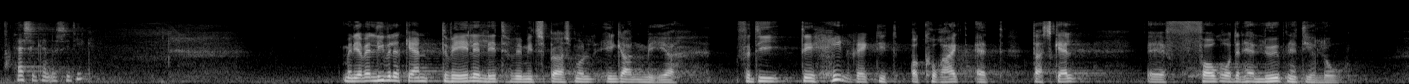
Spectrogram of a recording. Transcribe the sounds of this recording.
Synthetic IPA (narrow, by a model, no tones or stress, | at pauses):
hæsəkʰæn̥ɐsid̥iɡ̥ | menjɑʋe̝æliːʋelɡ̥æɐnəd̥ʋeːləle̝d̥ʋe̝mid̥sb̥ɶɐsmɔ̰ːle̝nɡ̥ɑ̈ŋ̰meːɐ | fɒ̽d̥ḭːd̥e̝æɐhe̝̰ːld̥ʁeɡ̥̚d̥id̥ɒ̽kʰo̝ʁaɡ̥̚d̥æd̥ːɑ̈sɡ̥æl | fɒːɡ̥ɔ̰ːd̥enɦe̝ɐ̰løːb̥ənəd̥iælo̝̰ː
